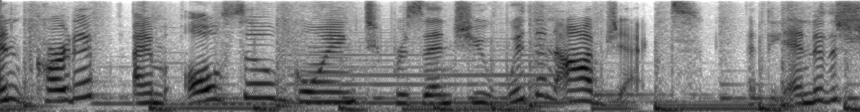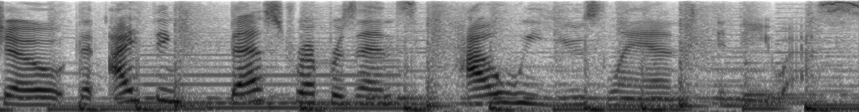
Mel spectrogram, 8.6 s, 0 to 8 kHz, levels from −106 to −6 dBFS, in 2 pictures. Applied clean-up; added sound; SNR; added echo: none; Wind instrument, woodwind instrument; 16 dB; none.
